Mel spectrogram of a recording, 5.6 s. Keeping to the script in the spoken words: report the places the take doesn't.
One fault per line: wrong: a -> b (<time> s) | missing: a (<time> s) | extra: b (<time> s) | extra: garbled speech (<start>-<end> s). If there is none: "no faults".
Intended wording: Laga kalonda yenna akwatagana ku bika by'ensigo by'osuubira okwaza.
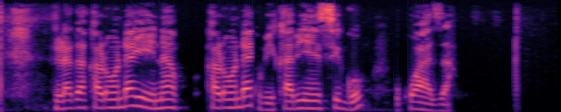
wrong: akwatagana -> kalonda (2.1 s)
missing: by'osuubira (3.6 s)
